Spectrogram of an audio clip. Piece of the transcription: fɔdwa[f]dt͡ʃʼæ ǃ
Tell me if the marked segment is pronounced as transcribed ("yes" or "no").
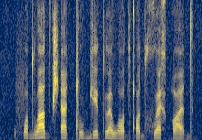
no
